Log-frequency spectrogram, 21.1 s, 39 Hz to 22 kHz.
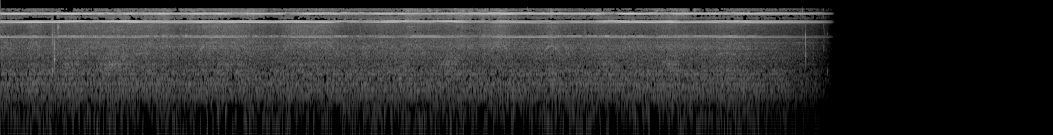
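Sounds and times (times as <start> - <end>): robot arm high-pitched whine: 0.0 - 16.6.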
